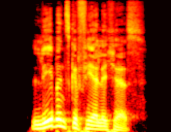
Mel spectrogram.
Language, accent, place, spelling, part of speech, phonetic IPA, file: German, Germany, Berlin, lebensgefährliches, adjective, [ˈleːbn̩sɡəˌfɛːɐ̯lɪçəs], De-lebensgefährliches.ogg
- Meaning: strong/mixed nominative/accusative neuter singular of lebensgefährlich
